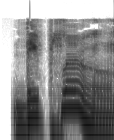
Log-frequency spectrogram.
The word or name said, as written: deplumation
